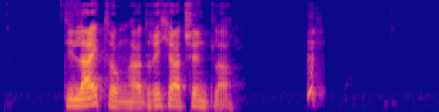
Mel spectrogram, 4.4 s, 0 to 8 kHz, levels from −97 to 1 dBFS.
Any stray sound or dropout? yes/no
yes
